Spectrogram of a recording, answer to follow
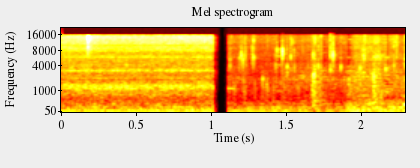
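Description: Chicken thighs simmering in orange juice and butter in a frying pan: a steady quiet sizzle under a glass lid, broken off abruptly about a second in, then a softer crackle and bubbling of the juice.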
